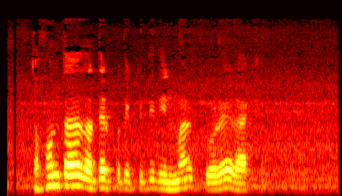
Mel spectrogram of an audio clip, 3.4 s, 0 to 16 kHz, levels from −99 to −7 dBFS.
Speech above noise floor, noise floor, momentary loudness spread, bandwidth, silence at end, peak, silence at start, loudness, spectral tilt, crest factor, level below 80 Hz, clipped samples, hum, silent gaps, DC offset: 26 dB; -49 dBFS; 15 LU; 9 kHz; 0.75 s; -6 dBFS; 0.35 s; -23 LUFS; -8 dB/octave; 18 dB; -74 dBFS; under 0.1%; none; none; under 0.1%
